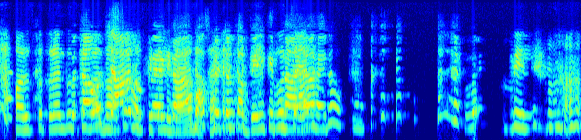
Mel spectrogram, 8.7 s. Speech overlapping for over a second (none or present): present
